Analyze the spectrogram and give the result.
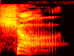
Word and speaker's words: Hsia: President Clinton, back a few years ago, had a cabinet member named Shaw. It was pronounced Shaw, but in Chinese, it was spelled in English, H-S-I-A.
